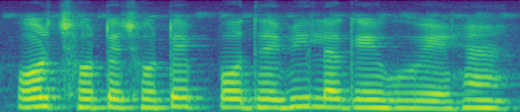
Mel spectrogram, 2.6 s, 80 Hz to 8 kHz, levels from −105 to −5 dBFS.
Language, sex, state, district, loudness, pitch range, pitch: Hindi, female, Uttar Pradesh, Shamli, -18 LUFS, 205-220 Hz, 215 Hz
